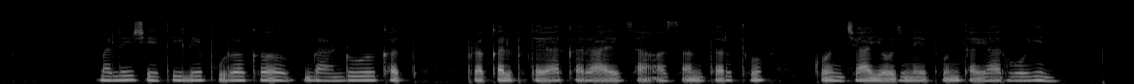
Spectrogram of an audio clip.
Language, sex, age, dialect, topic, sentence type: Marathi, female, 56-60, Varhadi, agriculture, question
